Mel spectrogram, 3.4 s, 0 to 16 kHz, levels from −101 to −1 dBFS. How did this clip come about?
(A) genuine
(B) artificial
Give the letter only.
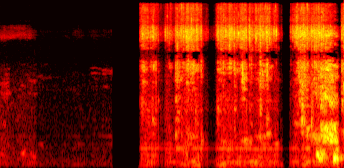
A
